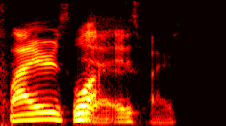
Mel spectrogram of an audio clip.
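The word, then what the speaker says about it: Fiers: What were Michael Fears' stats last year? I feel like I'm saying the name wrong. I think it's Fires. It's Fires. I've been saying Fears for like the last 4 times, so apologize.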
